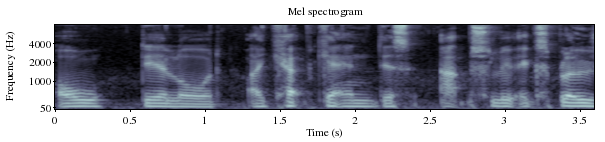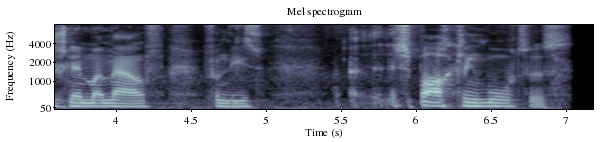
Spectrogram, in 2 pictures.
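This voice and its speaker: A young man from the UK talks through his travel vlog with a dry, self-mocking wit. His voice sits on the low side, and the delivery is relaxed. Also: a little slow. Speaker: travel vlogger.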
